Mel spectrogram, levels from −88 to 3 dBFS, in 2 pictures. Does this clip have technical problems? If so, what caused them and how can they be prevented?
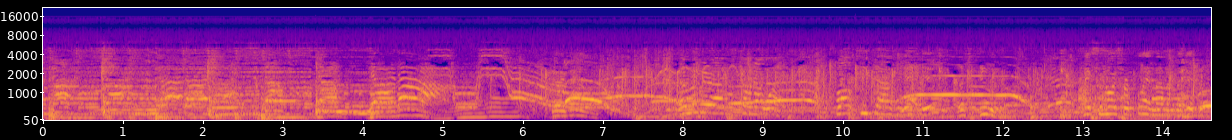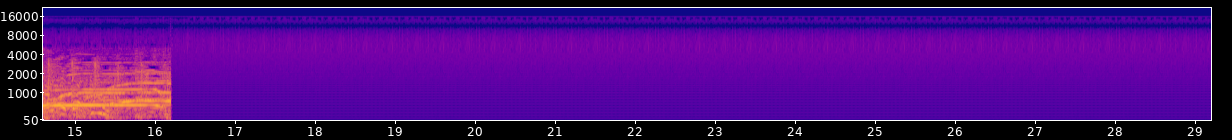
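Yes. A thin, steady buzz runs underneath the sound from start to finish, sitting well below the main signal, roughly 30 dB down, with a hard, harmonic-rich edge pitched at 100 Hz. This is DECT cordless phone buzz: a nearby DECT handset or base station transmits a radio burst every 10 ms, and the recording chain's audio circuitry rectifies those bursts into an audible pulse train at 100 Hz. Keep DECT phones and bases well away from microphones, preamps and cables during recording.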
